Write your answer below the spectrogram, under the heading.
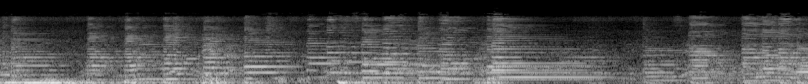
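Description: A live band playing: an acoustic guitar strummed over electric bass guitar notes.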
